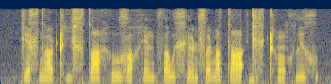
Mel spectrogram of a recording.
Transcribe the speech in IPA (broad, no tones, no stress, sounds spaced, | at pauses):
k e x dˤ ẽ w ʈʰ i̤ x tˤ æ h u ɣ ɒ h ẽ b θ ɒ w xʲ õ ɳ s ɒ ɳ e tˤ æ ʔ ɡ e̤ x ʈʰ õ x lʲ u x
